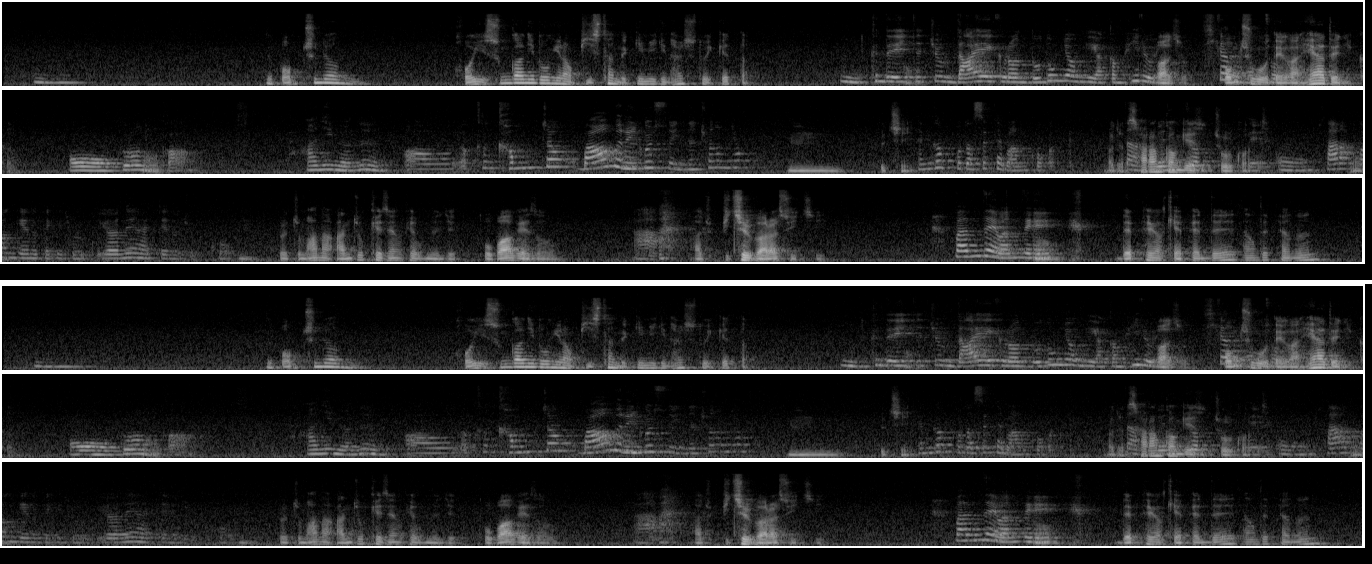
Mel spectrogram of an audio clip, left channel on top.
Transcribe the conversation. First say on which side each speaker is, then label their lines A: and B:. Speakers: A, on the left; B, on the left.
A: 음,
B: 근데 멈추면 거의 순간이동이랑 비슷한 느낌이긴 할 수도 있겠다.
A: 음. 음, 근데 이제
B: 어,
A: 좀 나의 그런 노동력이 약간 필요해.
B: 맞아.
A: 시간을
B: 멈추고
A: 멈춰도.
B: 내가 해야 되니까.
A: 어, 그러니까.
B: 어,
A: 아니면은, 어, 약간 감정, 마음을 읽을 수 있는 초능력?
B: 음, 그치.
A: 생각보다 쓸 때 많을 것 같아.
B: 맞아.
A: 일단
B: 사람
A: 면접
B: 관계에서도 좋을
A: 볼
B: 것
A: 때,
B: 같아.
A: 어, 사람
B: 어,
A: 관계도 되게 좋고, 연애할 때도 좋고.
B: 음. 그리고 좀 하나 안 좋게 생각해보면 이제 도박에서
A: 음. 아, <laughs>
B: 아주 빛을 발할 수 있지.
A: 맞네, 맞네.
B: 어, 내 패가 개패인데 상대편은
